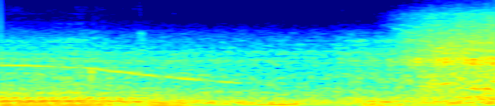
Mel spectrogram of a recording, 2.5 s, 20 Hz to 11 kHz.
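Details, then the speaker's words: Toyota Hilux Revo, 27,000 km: thin whistle under acceleration from engine side, gliding down then rising air rush with revs; mechanic first suspected turbo, but damaged air filter found with half of a corner missing. "Acceleration पे इसके एक सीटी noise आ रही है, जो कि turbo से मुझे लग रही है कि टर्बो की आवाज़"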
